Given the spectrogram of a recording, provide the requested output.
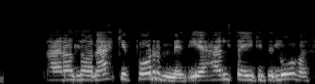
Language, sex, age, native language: Icelandic, male, 30-39, Icelandic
